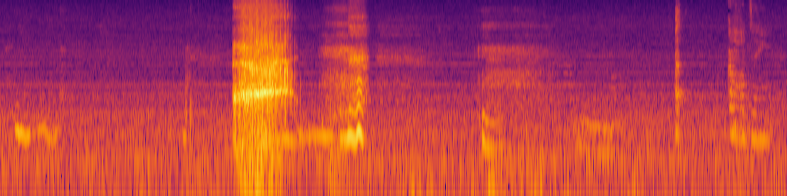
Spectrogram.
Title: beast burps ever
